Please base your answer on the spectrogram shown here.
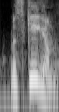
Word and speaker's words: Muskingum: Muskingum? Close. Muskingum. Yeah, Muskingum. Muskingum.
